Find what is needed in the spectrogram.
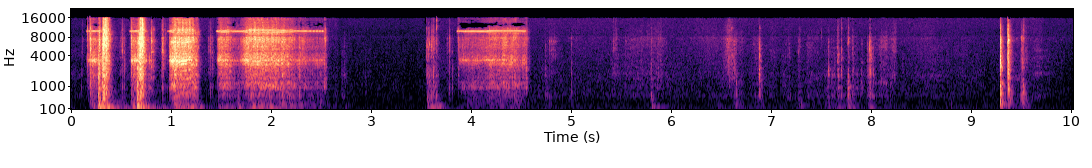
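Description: Cordless driver spinning out the bolt that holds the key port in the dash: one run of about two and a half seconds, then a shorter burst about three and a half seconds in. Light clicks of handling follow, with a sharp click near the end.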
